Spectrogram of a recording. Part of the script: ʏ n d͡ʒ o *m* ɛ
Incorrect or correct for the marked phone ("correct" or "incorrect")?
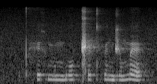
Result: correct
